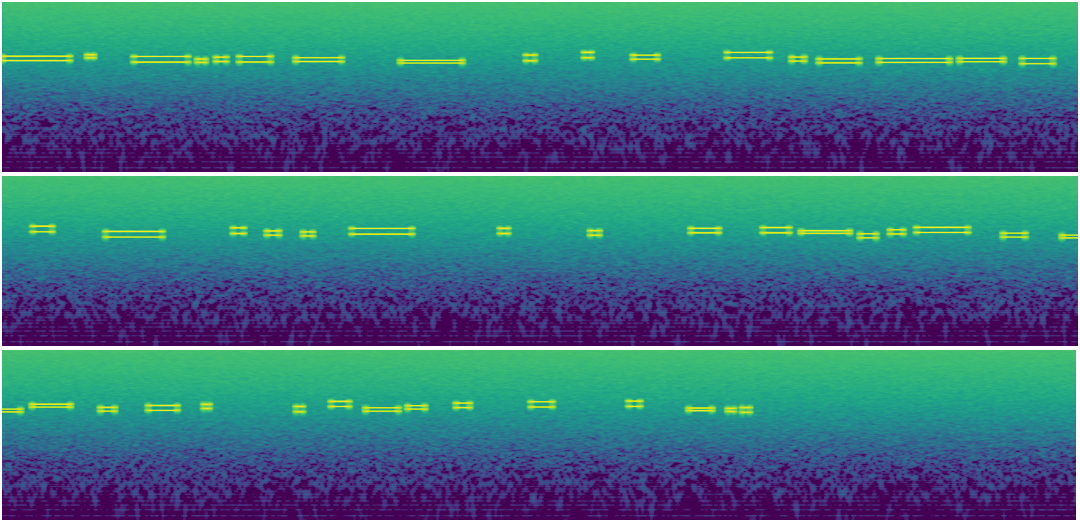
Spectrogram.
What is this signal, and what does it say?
Pairs of high tones at irregular times. There is no code.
